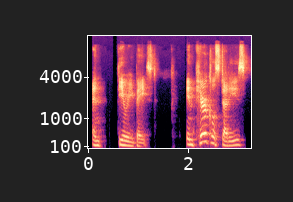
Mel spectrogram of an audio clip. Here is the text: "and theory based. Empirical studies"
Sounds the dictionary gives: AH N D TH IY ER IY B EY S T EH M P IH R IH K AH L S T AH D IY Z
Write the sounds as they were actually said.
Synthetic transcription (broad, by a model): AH N TH IY ER IY B EY S T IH M P IH R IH K L S T AH D IY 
